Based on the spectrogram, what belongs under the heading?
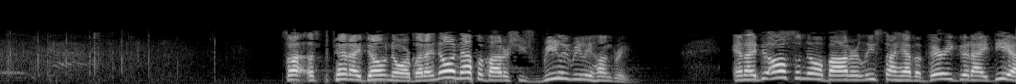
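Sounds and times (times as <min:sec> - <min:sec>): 
audience round of applause: 0:00.0 - 0:01.8
speech: 0:02.8 - 0:06.4, 0:07.3 - 0:10.1.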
